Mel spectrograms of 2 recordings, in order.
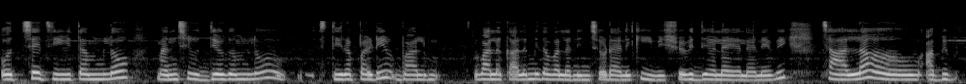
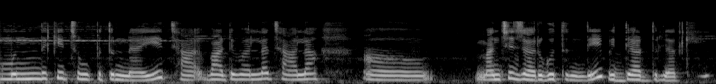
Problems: constant background noise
